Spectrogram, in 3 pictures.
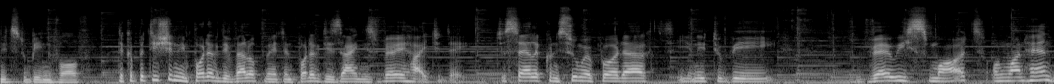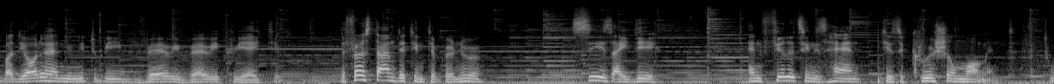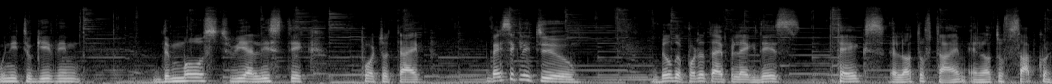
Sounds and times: Speech: 0.0 - 7.8, 8.6 - 13.4, 14.0 - 15.4, 16.3 - 17.2, 18.0 - 21.9, 22.6 - 26.9, 27.6 - 31.6
Music: 0.0 - 31.6.

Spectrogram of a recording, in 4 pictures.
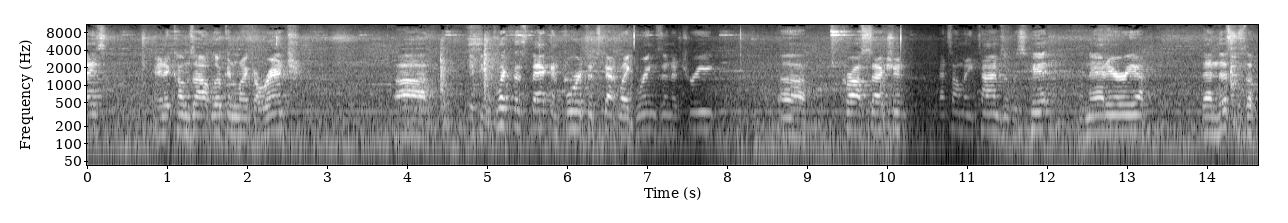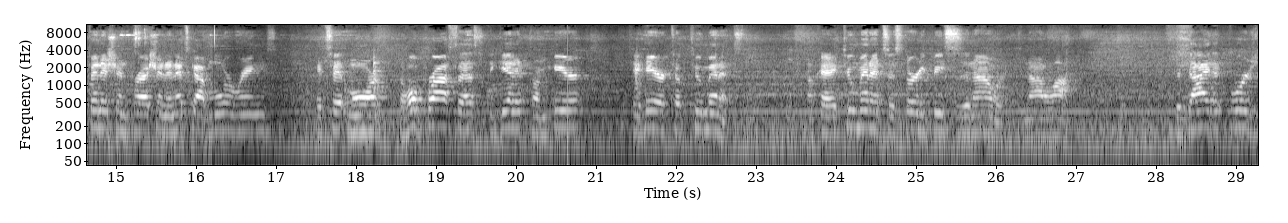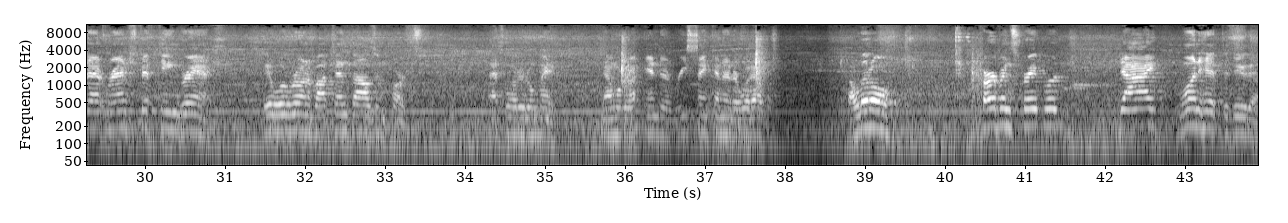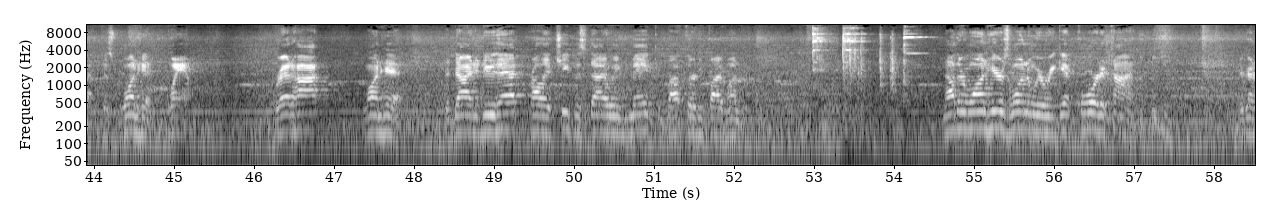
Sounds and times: Speech: 3.8 - 7.9, 8.7 - 13.3, 14.0 - 20.8, 23.6 - 27.0, 28.2 - 30.9, 31.5 - 33.5, 34.3 - 37.8, 42.2 - 45.3, 46.2 - 52.2, 54.6 - 57.1.

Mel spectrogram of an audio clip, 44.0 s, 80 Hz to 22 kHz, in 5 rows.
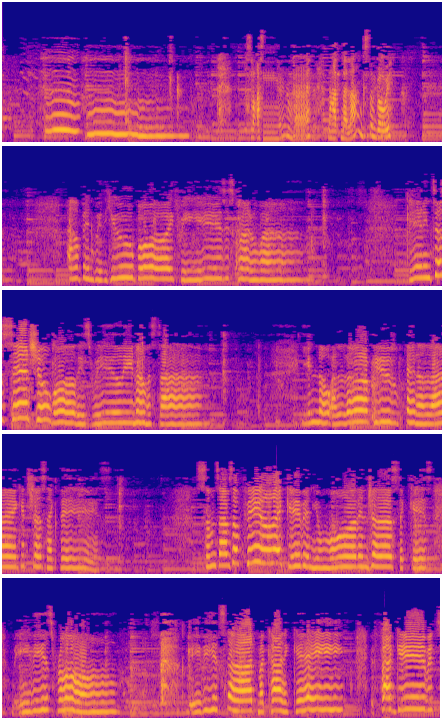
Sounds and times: Female singing: 0.0 - 3.9, 4.8 - 7.9, 10.1 - 15.0, 16.8 - 21.8, 23.6 - 28.7, 30.3 - 43.9
Music: 0.0 - 43.9.

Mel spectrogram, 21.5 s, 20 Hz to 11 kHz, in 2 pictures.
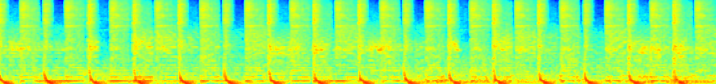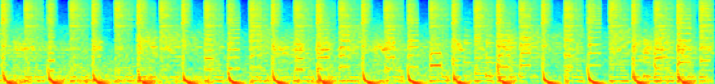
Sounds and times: Music: 0.0 - 21.4.

